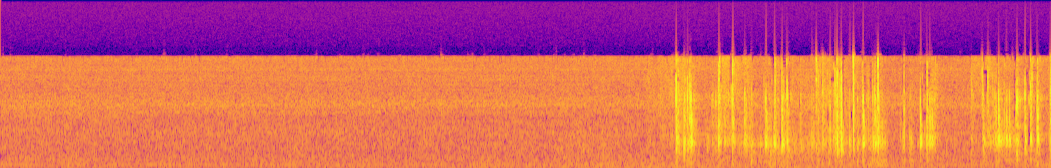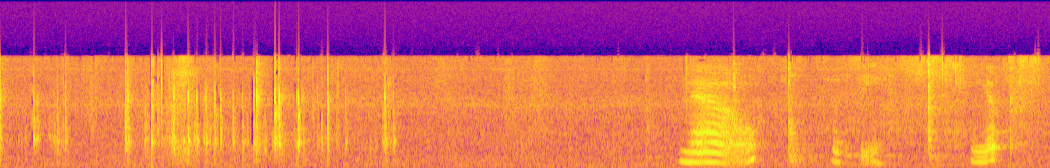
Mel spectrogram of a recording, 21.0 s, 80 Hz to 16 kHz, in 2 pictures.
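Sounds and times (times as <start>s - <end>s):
faint steady hiss: 0.0s - 21.0s
utensil scraping frying pan: 19.4s - 21.0s.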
